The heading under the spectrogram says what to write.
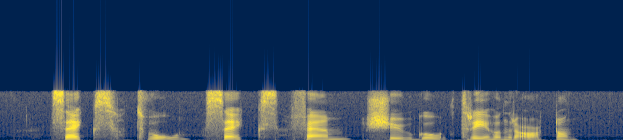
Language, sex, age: Swedish, female, 44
